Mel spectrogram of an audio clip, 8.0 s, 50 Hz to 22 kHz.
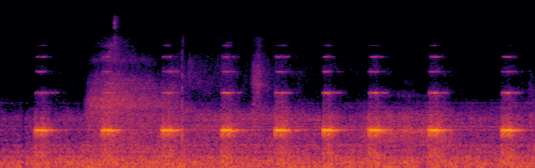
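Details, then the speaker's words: Pulse oximeter tones from a physician's own finger, about 67 beats a minute, speeding up and slowing down: normal heart rate variability with breathing. "Does everyone hear how it speeds up and it slows down? You can actually see, you can see on there the waves of my actual, the pulse in my finger, and you can hear."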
